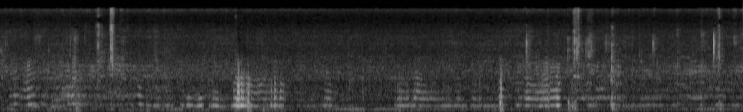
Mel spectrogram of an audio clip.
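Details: Honey bee colony being relocated into a cardboard box as the queen is sought; dense buzzing hum with stacked overtones, wavering loudness and scattered tapping sounds.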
